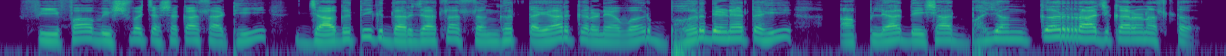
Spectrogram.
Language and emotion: Marathi, disgusted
